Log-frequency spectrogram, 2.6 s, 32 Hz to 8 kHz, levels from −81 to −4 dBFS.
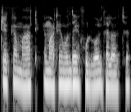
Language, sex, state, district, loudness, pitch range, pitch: Bengali, male, West Bengal, North 24 Parganas, -20 LUFS, 115-125 Hz, 120 Hz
